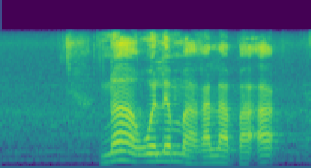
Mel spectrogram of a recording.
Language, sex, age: Northern Sotho, male, 22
